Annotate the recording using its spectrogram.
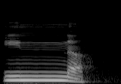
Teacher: it will be recited with gunna, which means reading with nasal sound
